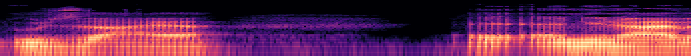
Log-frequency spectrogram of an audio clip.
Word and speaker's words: Uzziah: conversation about uh pronunciation I get Uzziah uzzz I a so I'm I'm calling him Uzziah and you know I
